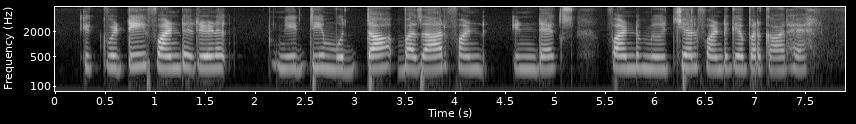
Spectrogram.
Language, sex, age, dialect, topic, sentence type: Hindi, female, 51-55, Hindustani Malvi Khadi Boli, banking, statement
